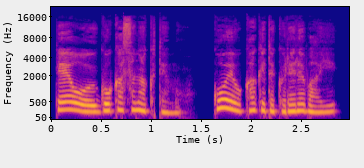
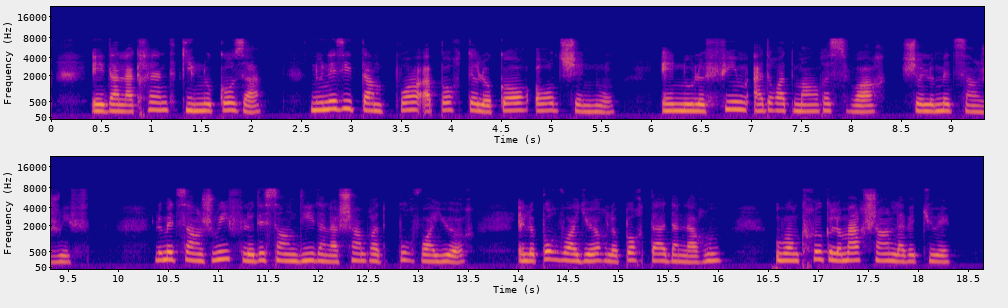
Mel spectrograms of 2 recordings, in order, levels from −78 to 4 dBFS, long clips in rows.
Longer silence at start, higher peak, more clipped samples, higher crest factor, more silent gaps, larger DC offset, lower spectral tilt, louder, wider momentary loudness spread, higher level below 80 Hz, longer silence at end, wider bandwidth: about the same, 0.05 s vs 0.1 s; first, -2 dBFS vs -10 dBFS; neither; about the same, 12 dB vs 16 dB; first, 1.51-1.62 s vs none; neither; about the same, -6 dB/octave vs -5.5 dB/octave; first, -15 LUFS vs -26 LUFS; about the same, 10 LU vs 8 LU; first, -54 dBFS vs -60 dBFS; second, 0.15 s vs 0.35 s; first, 17 kHz vs 8 kHz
